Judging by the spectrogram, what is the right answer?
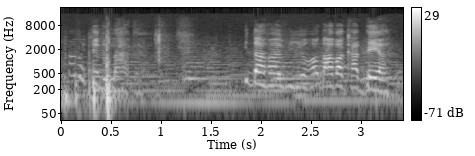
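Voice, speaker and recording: High-voiced Brazilian man giving fervent testimony. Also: sing-song, brisk, over loud music. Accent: Brazilian Portuguese. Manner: fervent, preacherly, stretches words and shouts at peaks. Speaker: testimony speaker in church. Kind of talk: emotional church testimony. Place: church service.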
